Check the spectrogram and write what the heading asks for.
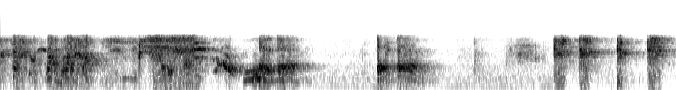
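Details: Two children coughing at each other: repeated short, harsh coughs with laughter and play between bursts in a small room.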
